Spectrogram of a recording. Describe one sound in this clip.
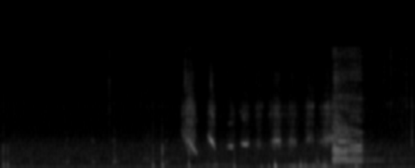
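A rooster clucks nearby.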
